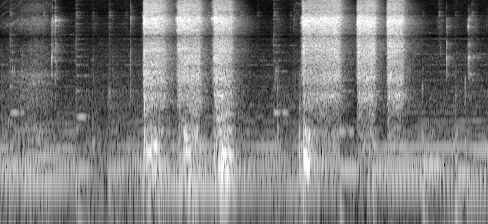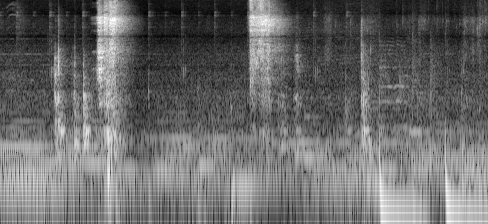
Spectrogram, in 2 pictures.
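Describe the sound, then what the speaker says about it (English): Compressed air blasts during installation of a part on a motorcycle under restoration, coming as several short, loud hissing bursts separated by quieter pauses with light clinks of parts in between. "so using some air compressed."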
